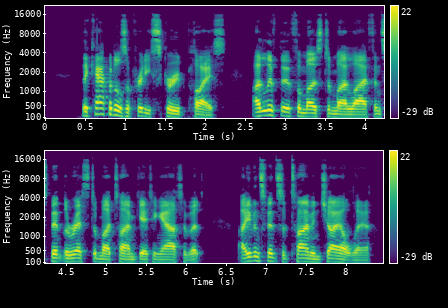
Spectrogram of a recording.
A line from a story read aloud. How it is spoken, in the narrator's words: laughed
